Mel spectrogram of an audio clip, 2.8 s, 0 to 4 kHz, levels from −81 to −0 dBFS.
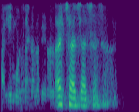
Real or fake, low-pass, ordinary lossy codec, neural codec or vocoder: fake; 3.6 kHz; none; autoencoder, 48 kHz, 128 numbers a frame, DAC-VAE, trained on Japanese speech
